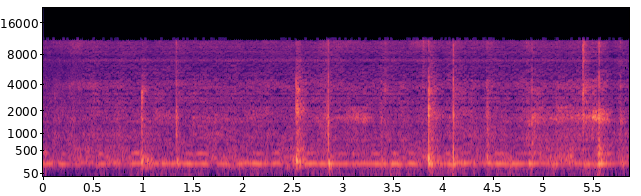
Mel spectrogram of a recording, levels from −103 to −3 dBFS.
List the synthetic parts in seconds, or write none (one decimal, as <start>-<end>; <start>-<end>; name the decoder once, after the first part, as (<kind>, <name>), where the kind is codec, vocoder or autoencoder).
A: 0.0-5.9 (codec, SNAC)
